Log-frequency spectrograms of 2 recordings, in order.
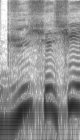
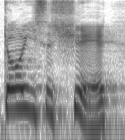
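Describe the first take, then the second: First: The name is said with a French accent. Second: The name is said with an English accent.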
